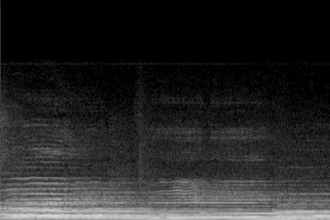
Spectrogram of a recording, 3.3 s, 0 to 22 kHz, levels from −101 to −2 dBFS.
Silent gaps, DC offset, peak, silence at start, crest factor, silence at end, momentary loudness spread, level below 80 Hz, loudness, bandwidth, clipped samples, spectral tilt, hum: none; under 0.1%; -8 dBFS; 0 s; 14 dB; 0 s; 6 LU; -50 dBFS; -22 LUFS; 7.6 kHz; under 0.1%; -9 dB/octave; none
